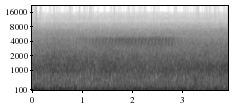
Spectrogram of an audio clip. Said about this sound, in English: Sometimes the pine warbler starts soft, goes louder then softer. Sometimes it starts strong and then goes lighter, just fades out.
